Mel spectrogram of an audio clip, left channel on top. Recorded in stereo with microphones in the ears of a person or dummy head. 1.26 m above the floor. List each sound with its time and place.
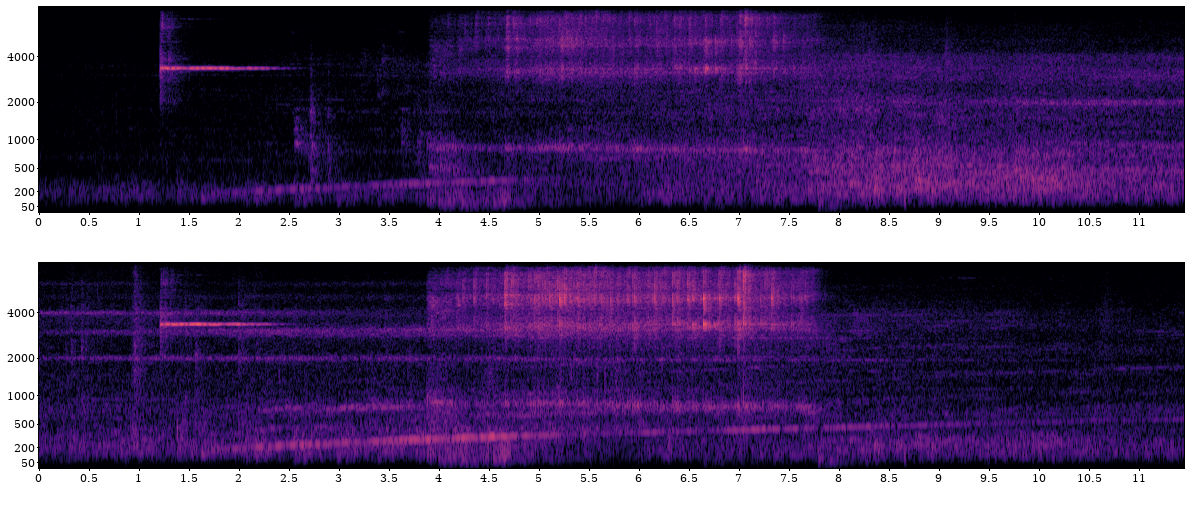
1.2 s a bicycle bell: 10° left (ahead or behind), 7 m; by 2.3 s 5° left (ahead or behind), 7 m
3.9 s a pop: 75° right (ahead or behind), 4 m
